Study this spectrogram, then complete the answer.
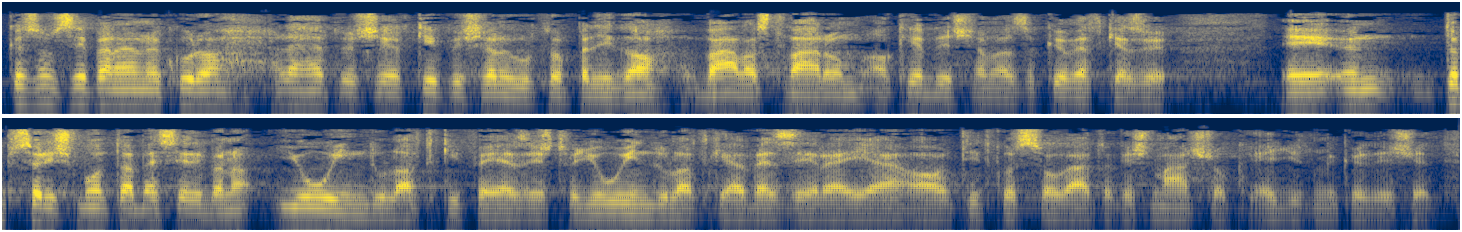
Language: Hungarian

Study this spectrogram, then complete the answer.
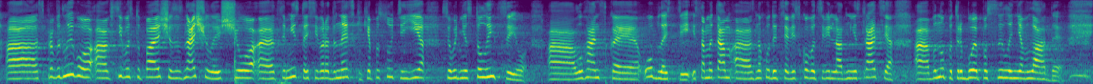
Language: Ukrainian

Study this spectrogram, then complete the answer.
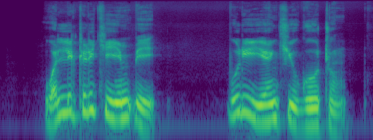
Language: Pular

